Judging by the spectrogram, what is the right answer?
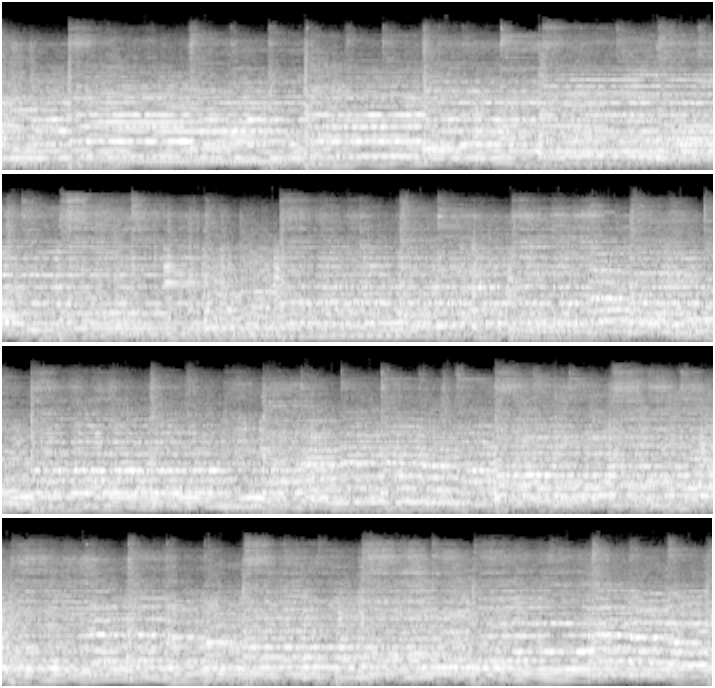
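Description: Church string orchestra, violins prominent, playing a worship song in sustained ensemble lines, with a brass-like wind instrument also heard.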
